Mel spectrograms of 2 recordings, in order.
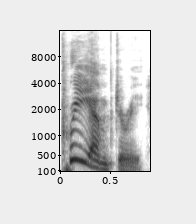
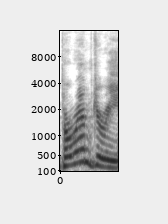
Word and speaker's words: peremptory: you have peremptory challenge ches often times mispronounced as preemptory and peremptory is this is where you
